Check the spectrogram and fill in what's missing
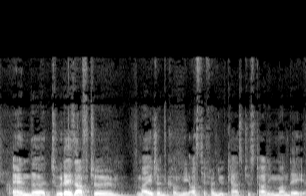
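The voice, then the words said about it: French accent speaking English. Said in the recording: “I'm French. My accent is not that great.”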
